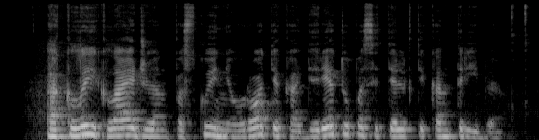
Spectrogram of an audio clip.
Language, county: Lithuanian, Vilnius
